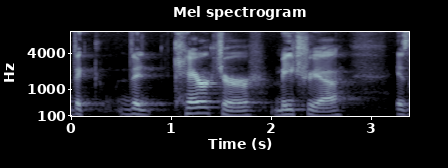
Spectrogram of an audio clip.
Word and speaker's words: Maitreya: spirituality thing is the the name Matria. How did that happen? Yeah, we we were young. Um, okay. Cuz it rhymes with a bar nearby here, Atria.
